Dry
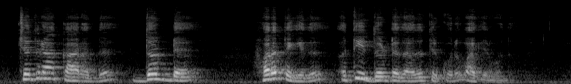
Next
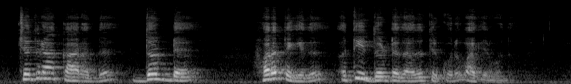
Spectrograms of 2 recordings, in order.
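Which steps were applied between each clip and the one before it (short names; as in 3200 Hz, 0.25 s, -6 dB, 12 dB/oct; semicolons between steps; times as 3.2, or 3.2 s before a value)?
nothing audible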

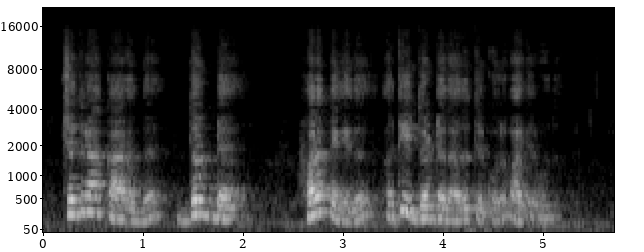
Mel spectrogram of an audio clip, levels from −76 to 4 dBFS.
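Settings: chorus voices 2, 0.75 Hz, delay 25 ms, depth 4.1 ms; gain +3 dB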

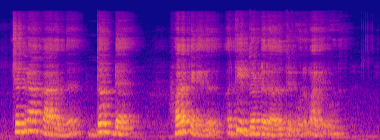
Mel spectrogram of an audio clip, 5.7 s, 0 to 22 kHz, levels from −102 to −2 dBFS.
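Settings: echo 78 ms -5 dB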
